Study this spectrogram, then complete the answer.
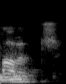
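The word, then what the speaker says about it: Pavelić: And then, how do you say, is it Pavelic or Pavelic, right? That's how you say it. Pavelic.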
